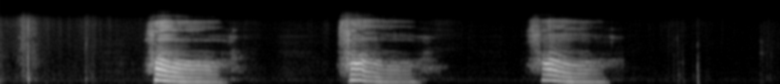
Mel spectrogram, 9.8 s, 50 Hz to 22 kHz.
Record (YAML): exhalation_length: 9.8 s
exhalation_amplitude: 13602
exhalation_signal_mean_std_ratio: 0.31
survey_phase: beta (2021-08-13 to 2022-03-07)
age: 65+
gender: Female
wearing_mask: 'No'
symptom_none: true
smoker_status: Never smoked
respiratory_condition_asthma: false
respiratory_condition_other: false
recruitment_source: REACT
submission_delay: 1 day
covid_test_result: Negative
covid_test_method: RT-qPCR
influenza_a_test_result: Negative
influenza_b_test_result: Negative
